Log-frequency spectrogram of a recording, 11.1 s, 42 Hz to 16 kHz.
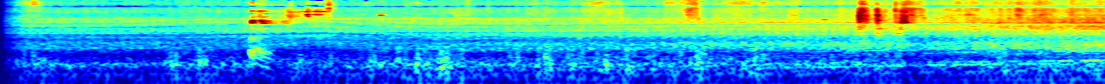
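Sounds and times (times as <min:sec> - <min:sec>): tractor engine running: 0:00.0 - 0:11.0
mill grinding corn stalks: 0:05.4 - 0:11.0.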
